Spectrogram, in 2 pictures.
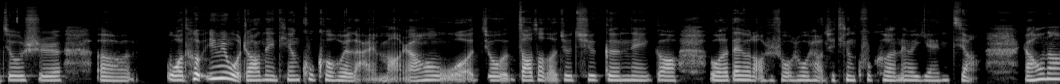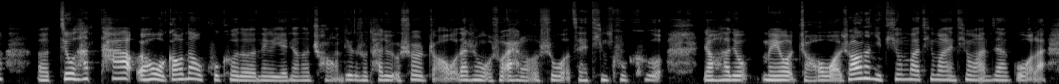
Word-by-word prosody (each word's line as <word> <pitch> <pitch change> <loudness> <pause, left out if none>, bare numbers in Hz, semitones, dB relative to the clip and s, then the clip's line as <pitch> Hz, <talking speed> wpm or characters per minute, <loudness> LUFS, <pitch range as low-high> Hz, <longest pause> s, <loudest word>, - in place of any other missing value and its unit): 就 200 +1 0
是， 190 -1 -1 0.4
呃， 175 -2 -2 0.3
我 205 -2 +4
特 245 0 +4
因 270 - +4
为 290 - +7
我 240 - +5
知 195 - 0
道 195 0 +4
那 205 0 -1
天 205 +1 -3
库 230 - -3
克 205 0 0
会 190 -2 0
来 225 +7 -5
嘛， - - -4
然 170 +1 -1
后 205 +1 +1
我 210 - -2
就 190 -2 0
早 200 -3 +1
早 205 +2 -1
地 - - -3
就 205 - -2
去 205 +1 -3
跟 200 -1 -1
那 195 -1 -2
个 195 -1 0 0.3
我 190 - +2
的 190 - +1
代 210 +1 +3
课 205 -1 +2
老 - - -2
师 180 - -9
说， 185 +1 -5
我 185 - -4
说： 195 - -2
“我 195 - 0
想 190 0 -4
去 - - -8
听 205 +1 -3
库 210 0 -8
克 200 - -4
的 190 - 0
那 195 - -3
个 195 - -1
演 185 +1 -4
讲。” - - -5 0.4
然 195 0 +1
后 235 - +3
呢 250 0 +2 0.3
呃， 195 -2 0
结 260 - +3
果 255 - +7
他 255 +3 +3
他 270 0 +5
然 215 - +5
后 240 - +6
我 220 - +6
刚 225 +4 +3
到 255 -2 +3
库 205 - -4
克 205 0 -1
的 185 -1 +1
那 190 +1 -2
个 185 - -1
演 175 0 -1
讲 185 -1 -4
的 190 0 -4
场 - - -6
地 215 - 0
的 200 - -3
时 195 - -4
候， - - -1
他 205 - -3
就 200 - +1
有 195 - -2
事 - - -3
儿 205 -2 +1
找 - - -4
我， - - -2
但 205 - +3
是 205 - 0
我 190 -4 0
说： 185 +3 -3
“哎 - - +6
呀， 195 - 0
老 175 -2 -4
师 200 +2 -4
我 195 - -1
在 190 -2 -5
听 200 +3 -4
库 205 +2 -7
克。” 205 +2 -5 0.4
然 195 0 +4
后 190 - -2
他 205 +1 +4
就 200 0 +2
没 205 -2 +4
有 200 0 +5
找 170 -2 -5
我， 195 - +4
说： 235 - +4
“啊， 260 - +9
那 280 - +5
你 235 -5 0
听 230 +4 -4
吧， 225 -2 +2
听 220 +1 -6
完 210 -1 0
你 - - -4
听 215 +3 -3
完 200 -1 -2
再 195 0 -1
过 190 - -2
来。” - - 0
200 Hz, 330 characters per minute, -21 LUFS, 190-215 Hz, 0.4 s, 啊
